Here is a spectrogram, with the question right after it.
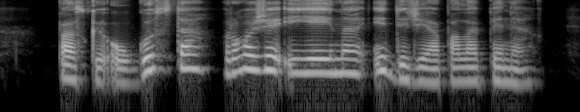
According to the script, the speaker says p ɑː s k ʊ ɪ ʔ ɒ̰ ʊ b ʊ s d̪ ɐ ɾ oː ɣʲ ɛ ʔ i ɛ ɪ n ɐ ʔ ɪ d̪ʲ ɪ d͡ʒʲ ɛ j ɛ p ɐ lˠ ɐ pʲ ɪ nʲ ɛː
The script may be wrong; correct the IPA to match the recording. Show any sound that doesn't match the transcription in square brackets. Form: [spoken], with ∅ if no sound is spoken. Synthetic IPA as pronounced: p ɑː s k ʊ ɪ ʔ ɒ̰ ʊ [ɡ] ʊ s [t̪] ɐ ɾ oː [ʒʲ] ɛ ʔ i ɛ ɪ n ɐ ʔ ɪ d̪ʲ ɪ d͡ʒʲ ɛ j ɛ p ɐ lˠ ɐ pʲ ɪ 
